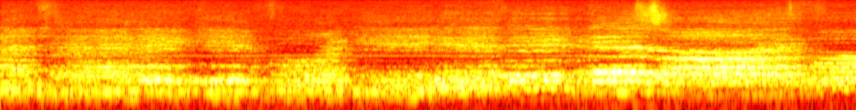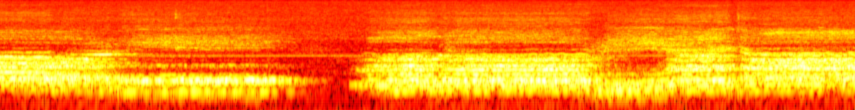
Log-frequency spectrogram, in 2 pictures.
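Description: Church choir of mixed men's and women's voices singing, with a short break between phrases about twelve seconds in.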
